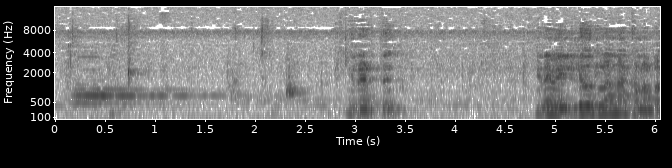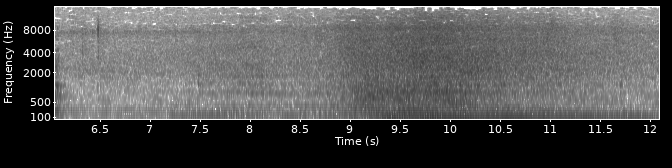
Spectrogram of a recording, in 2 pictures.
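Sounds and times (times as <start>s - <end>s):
vehicle engine passing by: 6.3s - 12.0s.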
